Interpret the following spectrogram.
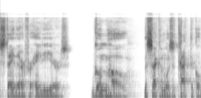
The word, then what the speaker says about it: gung ho: Carlson Anglicized it into two syllables that would end up in the American dictionary and stay there for 80 years. Gung ho.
